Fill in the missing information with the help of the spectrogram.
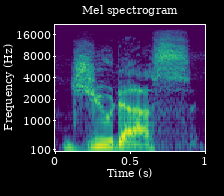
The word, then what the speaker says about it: Judas: Now, Jude's name would have been pronounced Judas in Greek.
